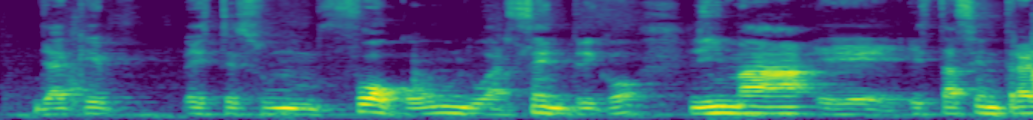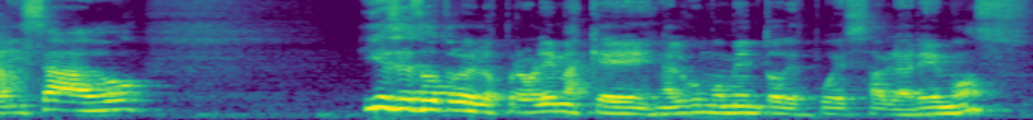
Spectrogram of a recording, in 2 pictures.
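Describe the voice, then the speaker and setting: Over noticeable background noise, a man with a medium-pitched voice speaks at a fairly slow pace with lively intonation. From Lima, Peru. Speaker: vlogger. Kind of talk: casual talk to camera.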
